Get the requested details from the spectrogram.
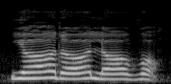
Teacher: जिन अक्षरों के उच्चारण में जिह्वा मुख के विभिन्न भागों को पूर्ण रूप से स्पर्श न करे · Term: अंतस्थ सेमी वॉवेल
